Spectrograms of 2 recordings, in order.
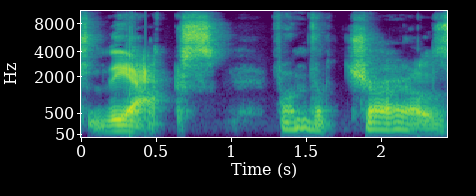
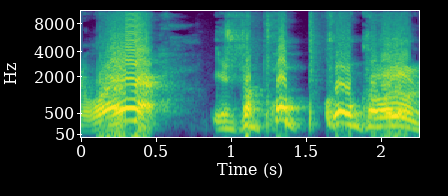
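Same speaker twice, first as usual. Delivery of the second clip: angry tone, higher pitch and louder; 9 semitones higher, 13 dB louder than usual. In a story, an angry churl strides into the hall and addresses those inside: angry demand. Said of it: "he demanded".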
